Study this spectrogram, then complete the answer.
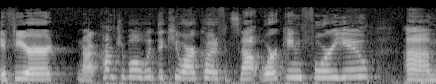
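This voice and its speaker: A woman projects her voice in a raised, bright, sharp tone. Her pace is moderate and her pitch variation ordinary. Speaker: committee member, workshop facilitator. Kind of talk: interactive presentation. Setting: meeting room with audience. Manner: loud.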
